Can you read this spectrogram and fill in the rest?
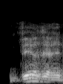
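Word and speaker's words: ורד: Vered is a segalet, meaning it has 2 segols that form the basis of it. Also, segalets are enunciated or stressed on the first syllable as opposed to the last syllable. So you pronounce that vered.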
